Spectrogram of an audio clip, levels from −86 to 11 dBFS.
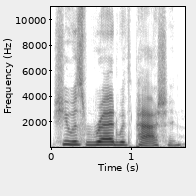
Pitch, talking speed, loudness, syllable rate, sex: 205 Hz, 180 wpm, -17 LUFS, 3.8 syllables/s, female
